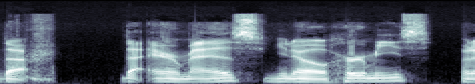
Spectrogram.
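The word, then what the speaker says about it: Hermès: Um they said the the Hermes, you know, Hermes, but it's pronounced Hermes, the the popular clothing brand, the big H.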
